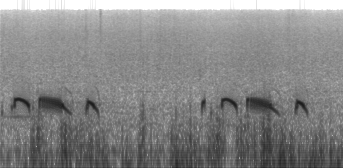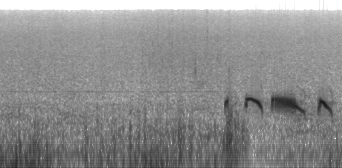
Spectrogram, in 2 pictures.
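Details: Spotted dove calling coo for luring and training birds: three evenly spaced phrases, each a short note, curved coos and one longer descending coo, separated by pauses of rustling background noise.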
